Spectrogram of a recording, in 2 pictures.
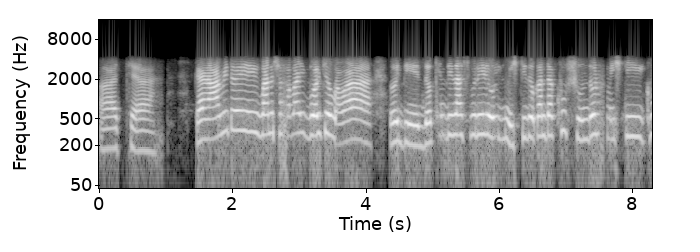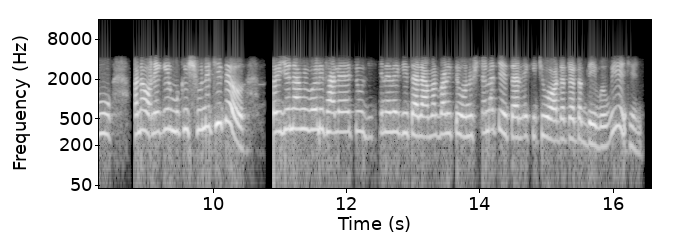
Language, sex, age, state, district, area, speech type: Bengali, female, 60+, West Bengal, Dakshin Dinajpur, rural, conversation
